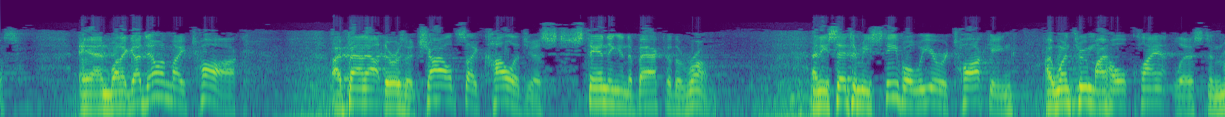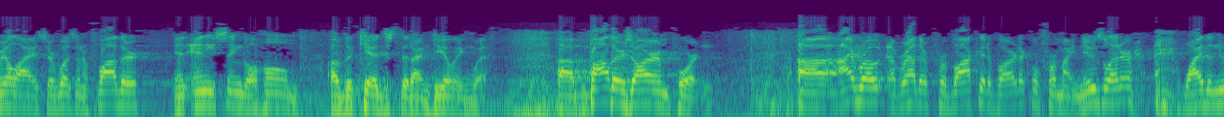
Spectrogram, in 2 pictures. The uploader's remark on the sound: Today’s episode is a recording from a talk. At a Catholic Men’s Conference.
